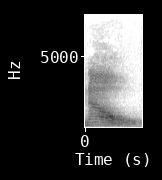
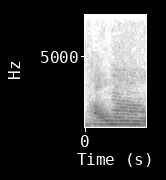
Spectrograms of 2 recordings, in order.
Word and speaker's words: now: This one here requires motion. This one is start big. Ow, ow. That's it. Now. Now.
